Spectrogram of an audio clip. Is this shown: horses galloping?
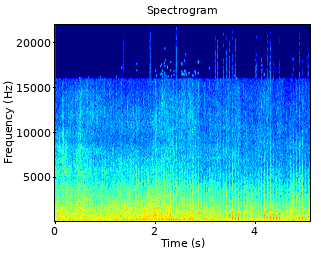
no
